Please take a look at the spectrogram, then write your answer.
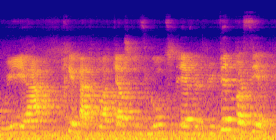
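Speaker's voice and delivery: low, soft build-up of suspense; hushed readying. Pretend. Teacher readying children to jump up, hushed. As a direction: hold it down before the signal.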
